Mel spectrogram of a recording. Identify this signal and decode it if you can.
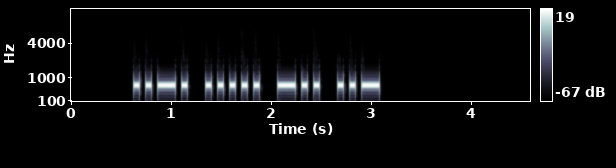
Morse code, heard as a keyed tone, about 21 wpm, 700 Hz. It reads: F5DU
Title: DXCC-100 Call Signs - 4 Characters - Repeated 2x - 20wpm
